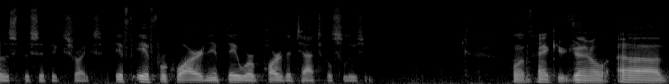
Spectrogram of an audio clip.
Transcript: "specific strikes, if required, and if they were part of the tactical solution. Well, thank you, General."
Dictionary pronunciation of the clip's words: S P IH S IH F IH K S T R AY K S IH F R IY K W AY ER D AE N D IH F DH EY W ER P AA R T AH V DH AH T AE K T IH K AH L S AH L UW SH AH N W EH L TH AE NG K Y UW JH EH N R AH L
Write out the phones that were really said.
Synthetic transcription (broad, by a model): S P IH S IH F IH K S T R AY K S IH F R IY K W AY ER D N IH F DH EY W ER P AA R T AH V DH AH T AE K T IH K L S AH L UW SH AH N W EH L TH AE NG K Y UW JH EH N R L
